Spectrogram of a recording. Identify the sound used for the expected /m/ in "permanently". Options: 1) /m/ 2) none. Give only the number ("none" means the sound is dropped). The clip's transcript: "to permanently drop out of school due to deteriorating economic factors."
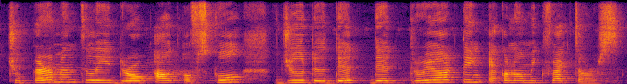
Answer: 2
